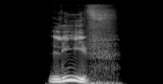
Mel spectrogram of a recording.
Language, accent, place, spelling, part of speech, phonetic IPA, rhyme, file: German, Germany, Berlin, lief, verb, [liːf], -iːf, De-lief.ogg
- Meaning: first/third-person singular preterite of laufen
